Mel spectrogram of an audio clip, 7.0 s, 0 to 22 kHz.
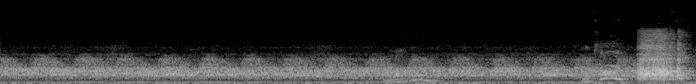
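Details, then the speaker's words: Fetal heartbeat on Doppler at a 35-week pregnancy appointment: fast, regular whooshing pulses at 152 then 149 beats a minute, judged totally normal and healthy. "Last time Loud noise on the doppler here. There we go. Right away. 152. 149."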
